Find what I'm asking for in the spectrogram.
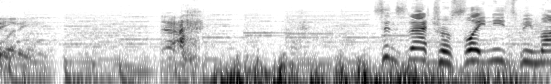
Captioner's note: grunts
